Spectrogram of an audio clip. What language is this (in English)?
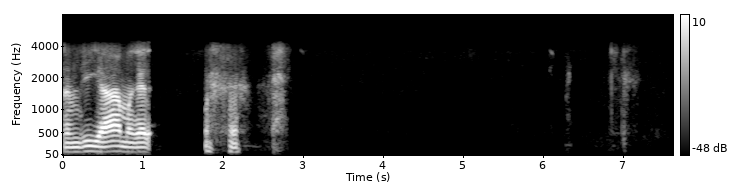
Dogri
